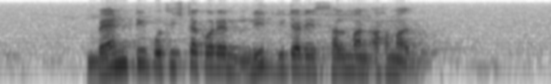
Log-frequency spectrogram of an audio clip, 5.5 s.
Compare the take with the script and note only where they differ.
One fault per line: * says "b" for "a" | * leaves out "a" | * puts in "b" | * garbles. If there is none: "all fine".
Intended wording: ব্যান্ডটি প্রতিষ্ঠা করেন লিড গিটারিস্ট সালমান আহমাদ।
all fine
